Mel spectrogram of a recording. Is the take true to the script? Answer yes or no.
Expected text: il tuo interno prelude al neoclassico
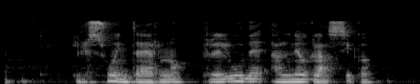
no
